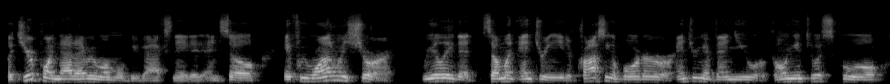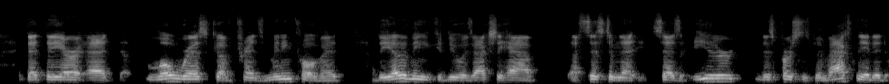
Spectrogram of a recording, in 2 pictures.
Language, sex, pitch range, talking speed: English, male, 100-130 Hz, 200 wpm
